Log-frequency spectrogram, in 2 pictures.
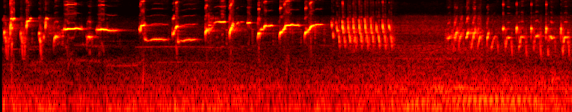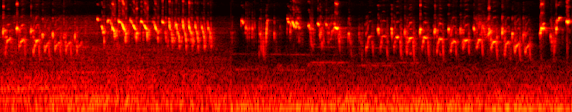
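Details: Belgian canary song in a cage setting: bright high trills, rapid buzzy rolls and clear whistled notes alternating in bursts, with brief pauses between phrases.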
